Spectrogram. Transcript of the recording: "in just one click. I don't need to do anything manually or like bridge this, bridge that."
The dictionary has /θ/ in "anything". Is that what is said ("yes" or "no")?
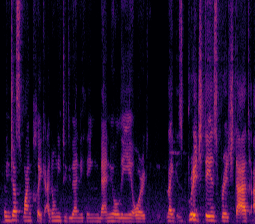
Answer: yes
